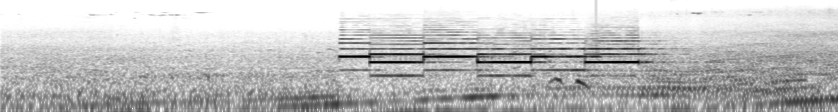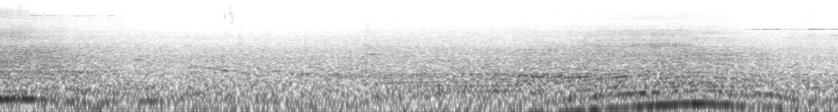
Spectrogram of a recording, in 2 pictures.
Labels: Are horses running?
no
